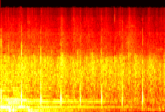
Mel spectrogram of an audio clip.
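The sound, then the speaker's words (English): Audience applause at a baptism service at Branch: a steady wash of clapping from a crowd, with a few sharper individual claps popping out at a regular beat and a low sustained hum underneath. “a big round of applause.”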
